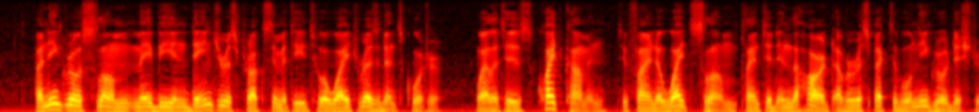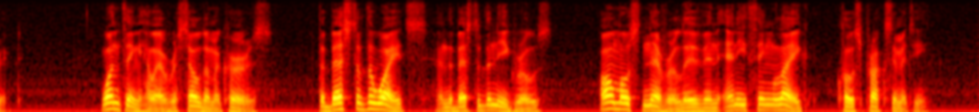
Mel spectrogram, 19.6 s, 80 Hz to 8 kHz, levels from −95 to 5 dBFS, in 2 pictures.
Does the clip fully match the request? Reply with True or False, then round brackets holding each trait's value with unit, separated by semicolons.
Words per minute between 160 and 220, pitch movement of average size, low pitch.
False (170 wpm; 5.8 semitones; 100 Hz)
